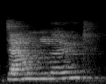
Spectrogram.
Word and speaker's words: download: is my laptop and download upload again the emphasis is on down download upload data now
